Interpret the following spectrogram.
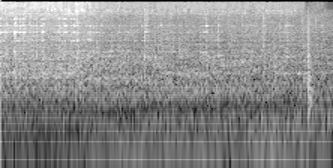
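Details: Beckett oil burner, two-pipe system, annual service, outside Roth tank low on oil, with a little air in the line; steady even roar with airy hiss, no pulsing or rumble; burner firing smoothly, though a possible oil issue is suspected.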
